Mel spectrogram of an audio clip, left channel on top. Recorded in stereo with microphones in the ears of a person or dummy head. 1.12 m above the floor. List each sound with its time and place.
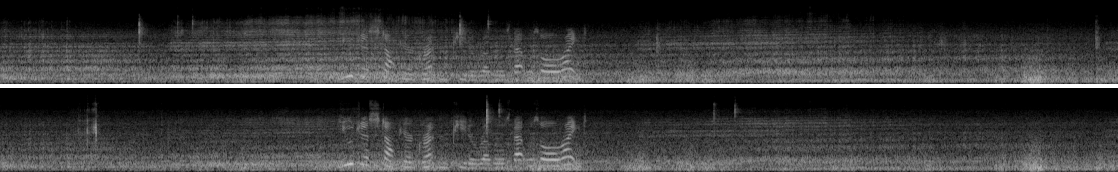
0.0 s an aircraft: 65° left (ahead or behind); by 11.2 s 25° left (ahead or behind)
3.4 s a woman speaking: 10° right (ahead or behind)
